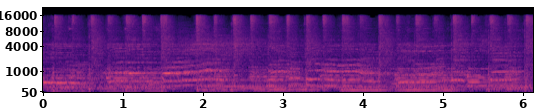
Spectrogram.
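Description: Live ensemble performance: several voices singing together over strummed acoustic guitars and a bass line, with a steady beat.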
